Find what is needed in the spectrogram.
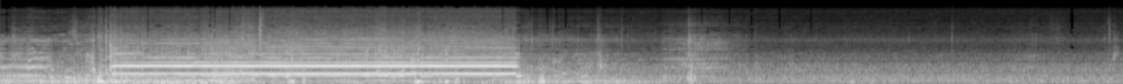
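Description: Car horn held in one long, loud blast of about five seconds, a steady tone of two pitches, starting about a second in. It is followed by quieter road noise.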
